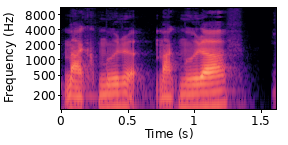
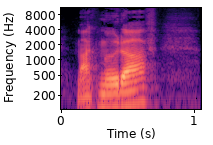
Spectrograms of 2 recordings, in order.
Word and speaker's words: Mahmudov: So it seems like this branding of the shark was built around, how do you say his last name? Mahmudov? – You got it. – Mahmudov.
